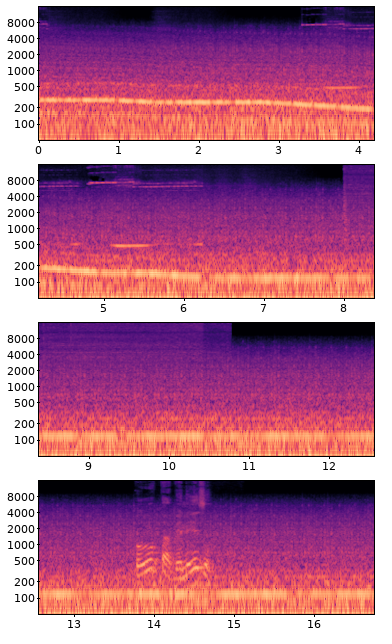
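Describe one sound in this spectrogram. A bus engine hums and its pitch drops as the bus slows, then idles steadily.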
